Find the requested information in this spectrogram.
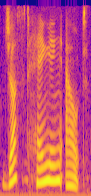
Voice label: people, kid

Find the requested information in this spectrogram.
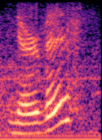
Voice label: nervous

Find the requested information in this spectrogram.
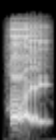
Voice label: "High", Speak & Spell UK

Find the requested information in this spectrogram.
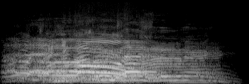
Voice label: men murm

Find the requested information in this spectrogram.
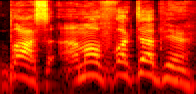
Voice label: fucked up, male, wounded; KINGPIN; hired guy

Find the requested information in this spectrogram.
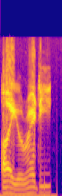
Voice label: agent voice

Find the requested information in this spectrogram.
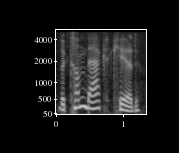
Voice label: people, kid

